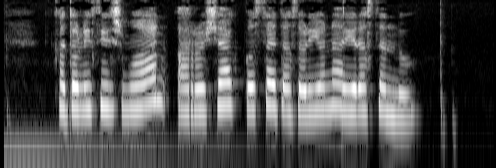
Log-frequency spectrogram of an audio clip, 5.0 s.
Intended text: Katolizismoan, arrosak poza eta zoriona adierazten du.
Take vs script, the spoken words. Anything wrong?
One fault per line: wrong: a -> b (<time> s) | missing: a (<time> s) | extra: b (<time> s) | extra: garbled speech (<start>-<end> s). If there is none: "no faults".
no faults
